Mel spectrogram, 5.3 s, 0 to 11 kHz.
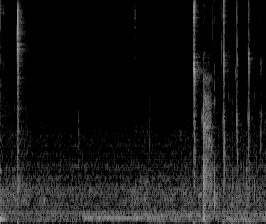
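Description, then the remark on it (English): Quiet mouth sounds of someone sipping and tasting a 2018 wine: a soft smack early on, then a cluster of small wet clicks and lip smacks toward the end, with no talking. “Let's let's see what, what this tastes like”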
